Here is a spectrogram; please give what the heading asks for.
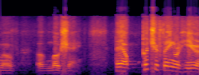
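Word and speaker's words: משה: The name Moses, or as it's pronounced in Hebrew, Moshe, is an interesting word.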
